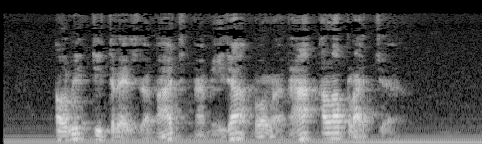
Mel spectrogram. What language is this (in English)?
Catalan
